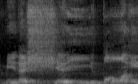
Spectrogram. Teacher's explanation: huruf ya sukun itu adalah huruf yang mempunyai sifat rikhwah. Suara mengalir kan?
